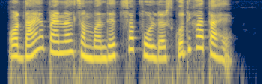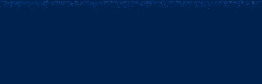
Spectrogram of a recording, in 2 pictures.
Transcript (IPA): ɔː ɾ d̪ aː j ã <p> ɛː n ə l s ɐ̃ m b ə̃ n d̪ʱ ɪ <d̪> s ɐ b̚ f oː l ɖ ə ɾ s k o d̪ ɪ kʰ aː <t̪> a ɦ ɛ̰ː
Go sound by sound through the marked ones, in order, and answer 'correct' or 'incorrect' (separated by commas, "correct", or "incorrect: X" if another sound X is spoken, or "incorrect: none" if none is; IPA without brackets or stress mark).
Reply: correct, incorrect: t̪, correct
